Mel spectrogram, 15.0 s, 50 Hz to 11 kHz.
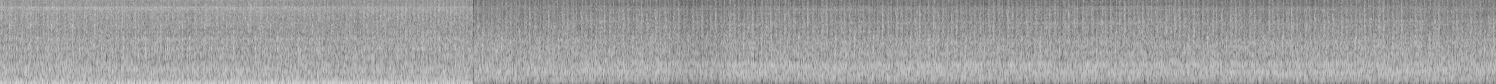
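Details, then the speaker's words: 1918 Ford Model T just after radiator repair and coolant refill, started up: a loud crank and catch, then a steady, somewhat rattly idle at about three beats a second with no knock or miss; normal start and idle. "So, we're going to start it up and make sure everything still works."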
